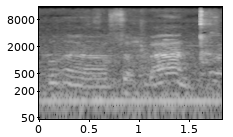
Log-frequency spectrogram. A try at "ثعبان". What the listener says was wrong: عين لابد من النطق الصحيح ثعبان لا ثعبان احسنت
